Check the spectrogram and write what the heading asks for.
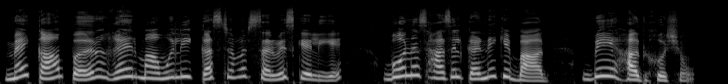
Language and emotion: Urdu, happy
